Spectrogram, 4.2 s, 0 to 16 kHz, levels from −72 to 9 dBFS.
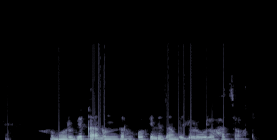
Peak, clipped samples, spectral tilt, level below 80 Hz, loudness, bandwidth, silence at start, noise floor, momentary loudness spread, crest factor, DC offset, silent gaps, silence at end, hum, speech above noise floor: -6 dBFS; under 0.1%; -9 dB/octave; -50 dBFS; -23 LUFS; 10.5 kHz; 0.75 s; -60 dBFS; 14 LU; 18 dB; under 0.1%; none; 0.45 s; none; 38 dB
